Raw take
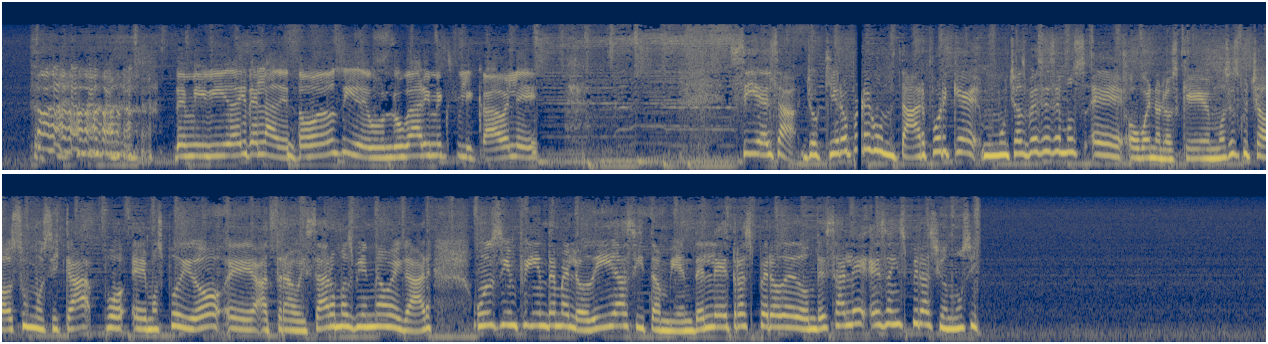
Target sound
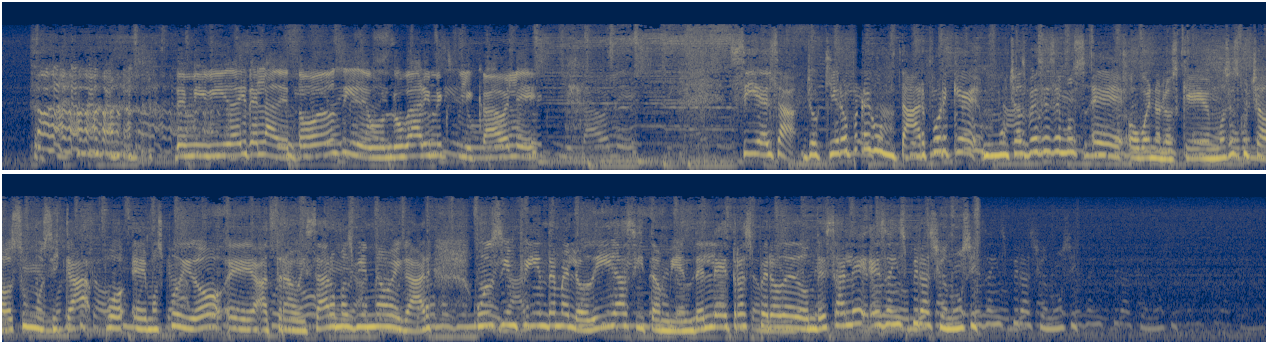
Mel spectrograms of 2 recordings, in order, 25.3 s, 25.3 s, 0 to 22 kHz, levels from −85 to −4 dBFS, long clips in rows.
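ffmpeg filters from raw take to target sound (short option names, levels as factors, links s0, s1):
-filter_complex "[0:a]asplit=2[s0][s1];[s1]adelay=1002,lowpass=f=2500:p=1,volume=0.299,asplit=2[s2][s3];[s3]adelay=1002,lowpass=f=2500:p=1,volume=0.26,asplit=2[s4][s5];[s5]adelay=1002,lowpass=f=2500:p=1,volume=0.26[s6];[s0][s2][s4][s6]amix=inputs=4:normalize=0,volume=0.708"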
